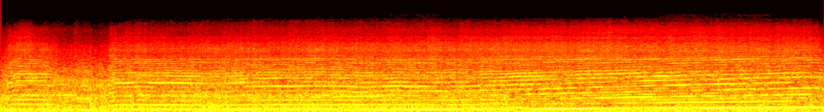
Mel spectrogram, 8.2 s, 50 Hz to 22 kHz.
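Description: A 1600-class banger racing car's engine, heard from inside its stripped cabin, running hard under throttle over a loud rattling noise from the bare shell. The revs hold steady, then rise a step about five seconds in and keep climbing slowly.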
